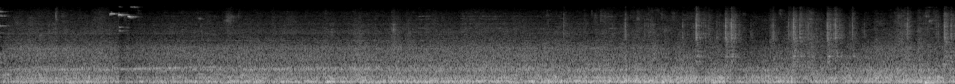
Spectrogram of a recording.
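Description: Airport automated people-mover train running, heard from inside the car: a steady rumble and running noise.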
